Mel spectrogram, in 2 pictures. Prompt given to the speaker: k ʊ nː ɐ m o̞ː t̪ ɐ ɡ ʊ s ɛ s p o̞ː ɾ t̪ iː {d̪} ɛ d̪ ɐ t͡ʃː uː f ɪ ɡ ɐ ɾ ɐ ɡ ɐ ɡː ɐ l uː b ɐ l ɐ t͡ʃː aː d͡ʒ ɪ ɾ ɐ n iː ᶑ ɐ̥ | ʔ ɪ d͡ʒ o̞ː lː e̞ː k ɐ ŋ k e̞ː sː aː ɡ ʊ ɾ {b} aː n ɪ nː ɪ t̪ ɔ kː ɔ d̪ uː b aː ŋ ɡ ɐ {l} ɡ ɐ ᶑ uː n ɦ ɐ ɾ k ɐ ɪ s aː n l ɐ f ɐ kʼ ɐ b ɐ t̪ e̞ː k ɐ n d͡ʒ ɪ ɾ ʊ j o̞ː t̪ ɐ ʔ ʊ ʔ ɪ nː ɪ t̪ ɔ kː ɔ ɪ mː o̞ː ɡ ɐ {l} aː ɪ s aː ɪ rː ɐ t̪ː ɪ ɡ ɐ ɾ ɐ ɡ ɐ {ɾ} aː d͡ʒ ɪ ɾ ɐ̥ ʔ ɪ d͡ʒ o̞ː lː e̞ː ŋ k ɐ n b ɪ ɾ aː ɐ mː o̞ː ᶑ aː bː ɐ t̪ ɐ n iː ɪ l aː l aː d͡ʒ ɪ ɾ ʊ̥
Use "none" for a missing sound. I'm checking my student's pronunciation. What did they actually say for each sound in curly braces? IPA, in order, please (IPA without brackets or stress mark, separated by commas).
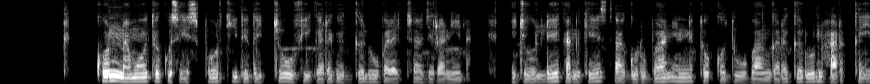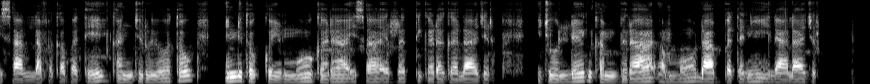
d̪, b, ɾ, ɾ, l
